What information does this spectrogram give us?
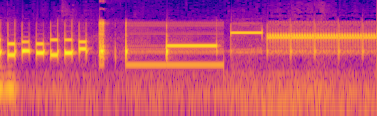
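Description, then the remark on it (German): A quick run of about seven dual-tone dialing beeps for the telephone number, followed by a modem's steady handshake tones shifting pitch in blocks, high and low tones signalling zeros and ones, loud with a faint hiss underneath and no voices. “also wie wir es zum Beispiel bei so einem Modem haben”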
